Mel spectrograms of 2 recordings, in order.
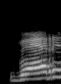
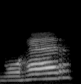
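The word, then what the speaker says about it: woher: why one means when where is wo and where from is Ware it is not W her it is Ware and who is where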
